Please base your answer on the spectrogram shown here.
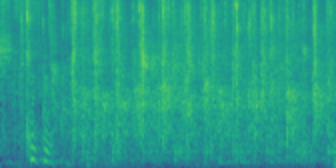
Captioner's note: applause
